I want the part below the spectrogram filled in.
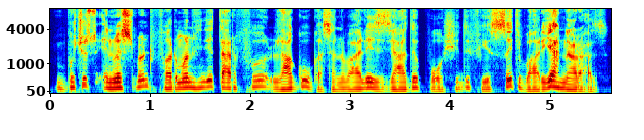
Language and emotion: Kashmiri, angry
